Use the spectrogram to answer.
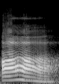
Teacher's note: विवृत मतलब पूरा मुंह खुलता है।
